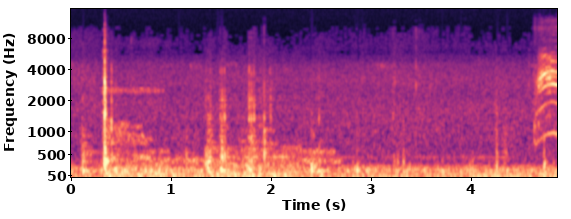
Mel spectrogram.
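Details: Homeless street cat named Justin Bieber in Ras Al Khaimah, UAE, gives a short rising harmonic meow near the end, cut off abruptly, over a steady low traffic rumble with scattered clicks and knocks.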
